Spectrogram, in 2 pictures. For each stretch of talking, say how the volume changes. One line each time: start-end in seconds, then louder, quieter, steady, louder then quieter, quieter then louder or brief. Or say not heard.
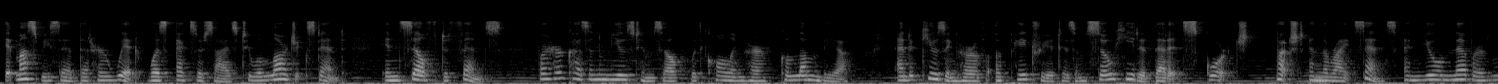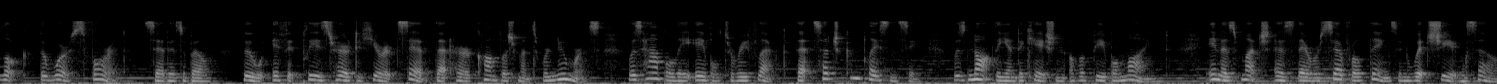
0.0-29.9 steady.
